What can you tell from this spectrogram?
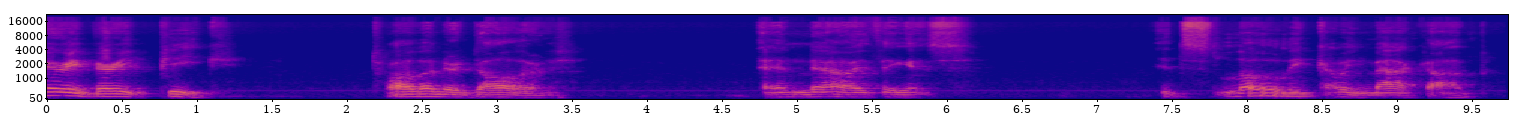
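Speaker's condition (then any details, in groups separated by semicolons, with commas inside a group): Multiple sclerosis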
